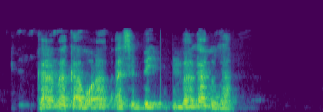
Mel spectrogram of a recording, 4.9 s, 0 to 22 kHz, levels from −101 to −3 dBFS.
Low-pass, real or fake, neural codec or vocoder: 7.2 kHz; fake; vocoder, 44.1 kHz, 128 mel bands, Pupu-Vocoder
